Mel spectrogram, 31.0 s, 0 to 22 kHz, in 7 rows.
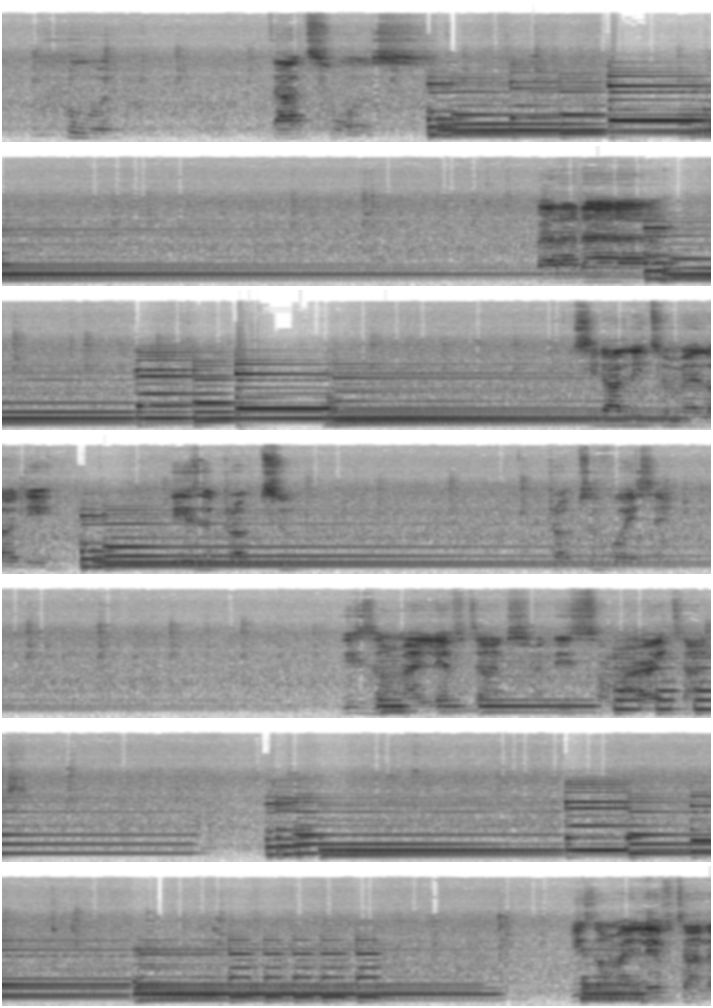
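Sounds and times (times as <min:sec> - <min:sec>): piano chords: 0:02.6 - 0:31.0
man's voice: 0:30.2 - 0:31.0.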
